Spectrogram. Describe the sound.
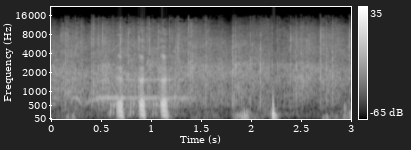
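An audience claps steadily throughout, a dense wash of many hands with a few sharper individual claps standing out, and some voices murmuring underneath.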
